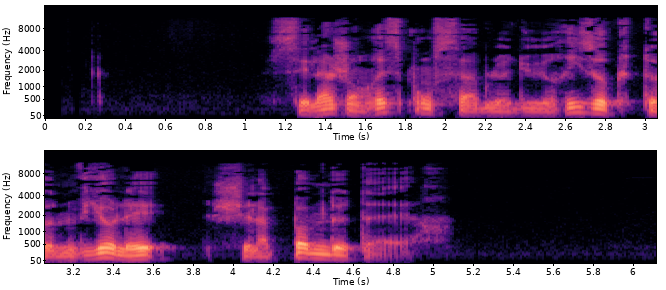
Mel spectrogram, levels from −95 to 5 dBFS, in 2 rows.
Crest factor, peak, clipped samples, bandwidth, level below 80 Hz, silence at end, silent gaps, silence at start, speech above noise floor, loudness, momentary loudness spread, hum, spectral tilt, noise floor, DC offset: 22 dB; -2 dBFS; under 0.1%; 11.5 kHz; -60 dBFS; 1.15 s; none; 1.15 s; 55 dB; -23 LUFS; 14 LU; none; -5.5 dB/octave; -77 dBFS; under 0.1%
